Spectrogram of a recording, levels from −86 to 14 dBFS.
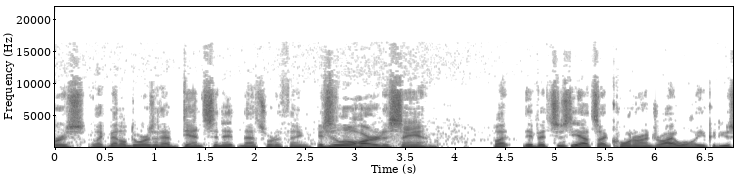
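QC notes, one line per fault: Throughout, overdone noise removal: the denoiser's pushed way too hard, so any frequency band sitting near its noise estimate gets pulled down or switched off, taking the quieter bits of speech along. You get near-silent gaps full of twinkly specks.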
